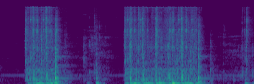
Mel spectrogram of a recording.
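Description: A sewing machine stitching a bag lining runs in two steady bursts of fast, even whirring, each lasting a second or two, with short clicks and pauses between them, close and clear.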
